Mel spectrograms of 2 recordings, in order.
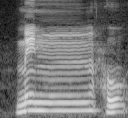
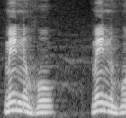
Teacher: এখানে মিনু এভাবে পড়া যাবে না এখানে কোন গুণ হবে না মিনহু স্পষ্ট হবে গুণ গন্ধ আসবে না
